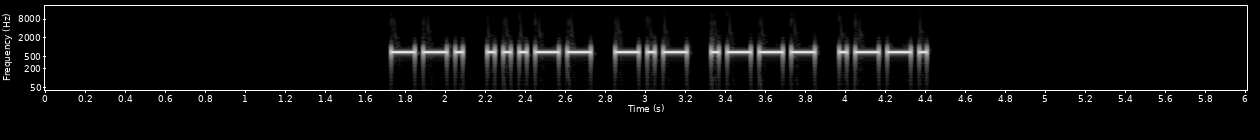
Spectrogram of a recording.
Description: Morse code, heard as a keyed tone, about 30 wpm, 700 Hz. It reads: G3KJP
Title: DXCC-100 Call Signs - 5 Characters - 30wpm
